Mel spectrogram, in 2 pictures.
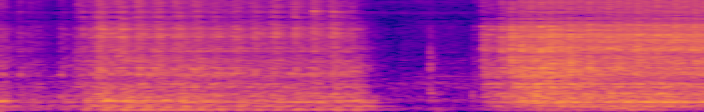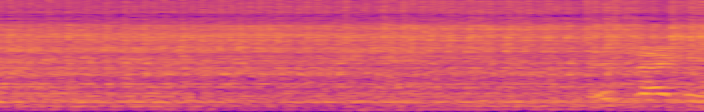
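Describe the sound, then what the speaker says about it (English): A wood lathe turns a bowl and throws off shavings, giving a steady whirring cut with a constant texture. A short gap breaks it before it resumes louder and continues without letup. "This is actually the most fun part of bolt turning because you really think you're doing something because you make shavings."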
